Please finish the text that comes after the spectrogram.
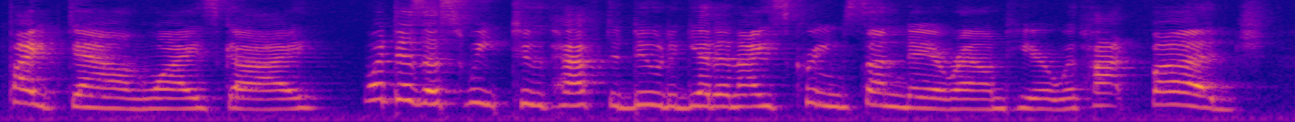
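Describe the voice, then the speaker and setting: A woman acts out a pushy storybook tooth with a very high voice, mad for sweets. It wheedles, pleads and complains with big melodrama, every line mouthy and overblown. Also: measured pace. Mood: bossy. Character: whiny, bossy sugar-craving talking tooth, wheedling and dramatic.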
